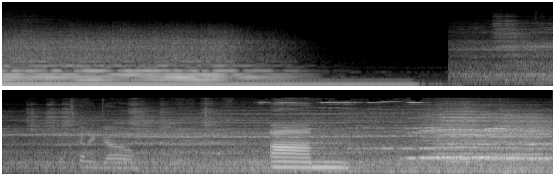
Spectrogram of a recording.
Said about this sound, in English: We are in the subway station in New York City, and I'm sitting here with my friend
